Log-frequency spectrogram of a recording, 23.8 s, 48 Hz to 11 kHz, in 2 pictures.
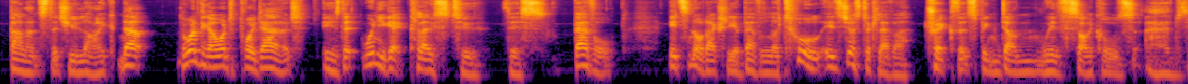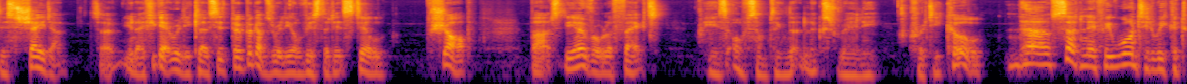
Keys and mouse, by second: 0.6 middle click, 3.5 middle click, 4.7 shift+middle click, 8.7 click, 11.5-14.7 middle drag, 19.2-20.9 shift+middle drag, 21.3-22.4 shift+middle drag.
